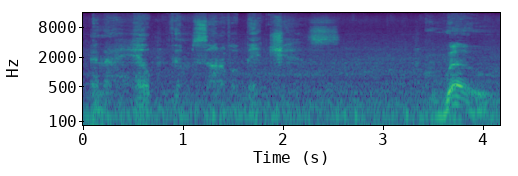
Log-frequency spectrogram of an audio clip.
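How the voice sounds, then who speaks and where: A man speaks at a very slow pace, with a dry sound with no echo and noticeable background noise. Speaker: comedian. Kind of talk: casual interview talk. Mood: relaxed, playful. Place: car.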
